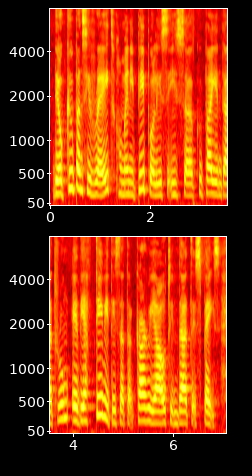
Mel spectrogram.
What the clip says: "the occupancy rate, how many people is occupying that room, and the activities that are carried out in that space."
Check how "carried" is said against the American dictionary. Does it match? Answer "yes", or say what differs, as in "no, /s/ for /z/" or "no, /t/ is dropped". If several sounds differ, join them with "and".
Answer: no, /d/ is dropped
